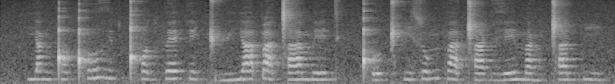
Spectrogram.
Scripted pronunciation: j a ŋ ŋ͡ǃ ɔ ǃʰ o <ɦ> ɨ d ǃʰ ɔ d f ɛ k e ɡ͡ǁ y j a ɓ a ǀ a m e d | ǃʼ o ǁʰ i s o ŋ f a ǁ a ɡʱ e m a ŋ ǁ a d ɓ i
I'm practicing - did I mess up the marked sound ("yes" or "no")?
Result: no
